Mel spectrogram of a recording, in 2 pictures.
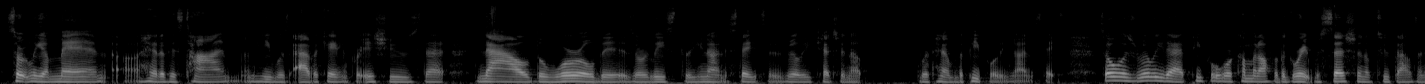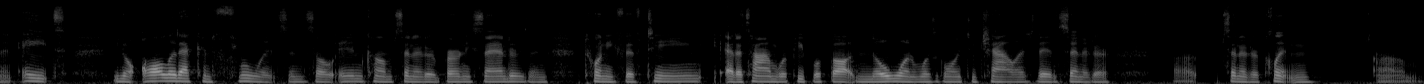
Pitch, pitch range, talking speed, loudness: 125 Hz, 115-135 Hz, 180 wpm, -39 LUFS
